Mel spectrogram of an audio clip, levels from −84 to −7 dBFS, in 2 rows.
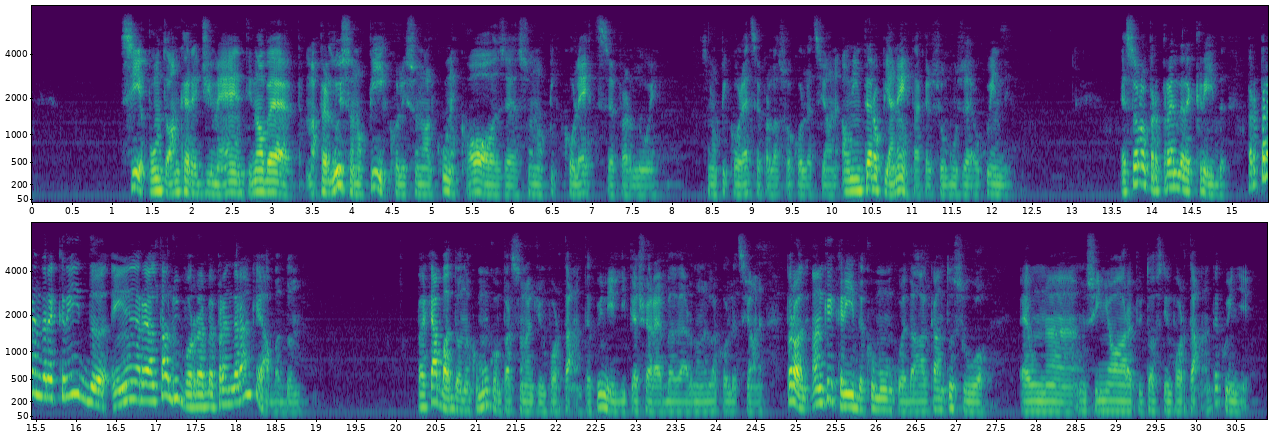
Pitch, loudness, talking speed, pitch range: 105 Hz, -25 LUFS, 150 wpm, 95-125 Hz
